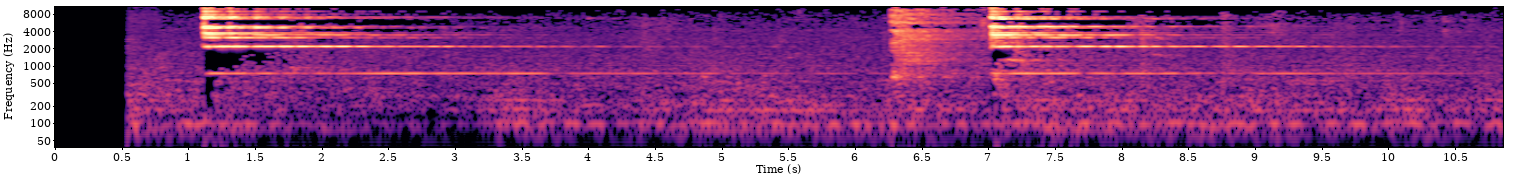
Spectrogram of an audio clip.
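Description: A temple bell is struck to invite the abbot at a Buddhist ceremony. It rings out twice with long, bright, slowly decaying tones, and a short noisy hit comes just before the second strike.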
